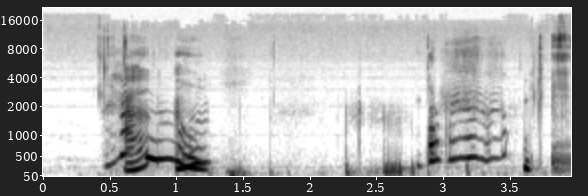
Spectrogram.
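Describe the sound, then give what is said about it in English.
Fairly loud meowing in two short bursts: a cat meows, and a human voice answers by imitating the meow, with quiet gaps and soft thuds in between. “Sorry, I just meowed back at the cat.”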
